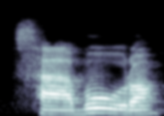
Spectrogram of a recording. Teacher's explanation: সামনের নিচের দাঁতের আগা থেকে শীষ সহ পাতলা ভাবে আদায় হবে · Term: শীষ দেয় সফির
